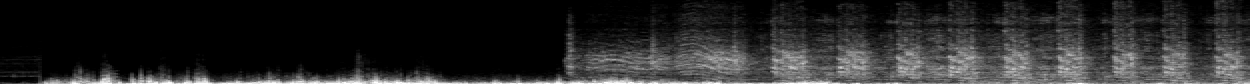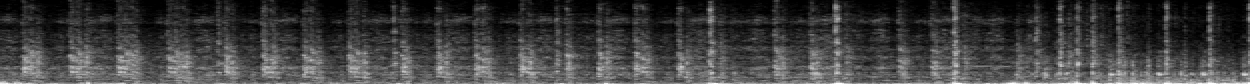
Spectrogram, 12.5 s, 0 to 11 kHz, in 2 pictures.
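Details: High-time Commander 112 aircraft engine after a troublesome annual, primed, full rich, throttle about 1/4 open: a few seconds of uneven cranking, then catches and settles into a steady, fairly even idle with no knocks or misses; normal start.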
